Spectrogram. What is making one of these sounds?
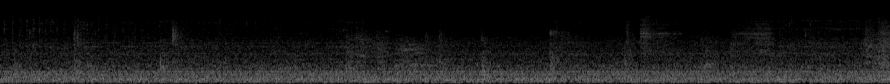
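Bike tyres roll and squeak on a wooden floor.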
